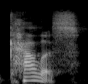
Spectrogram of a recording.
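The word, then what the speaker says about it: Calais: The town in Maine that CBP officer drove to is pronounced callous uh rather like his attitude towards shooting an innocent citizen and bragging about it.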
